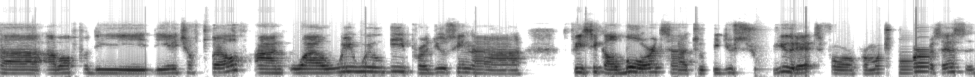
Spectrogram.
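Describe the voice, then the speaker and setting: A man's voice: on the high side, bright, forceful tone. A man presenting a project over a video call, speaking hesitantly with many fillers. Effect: heard over a video call. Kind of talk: presentation on a webinar. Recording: dull lo-fi video call audio.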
